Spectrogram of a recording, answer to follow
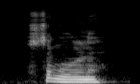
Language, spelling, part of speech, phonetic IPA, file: Polish, szczególny, adjective, [ʃt͡ʃɛˈɡulnɨ], LL-Q809 (pol)-szczególny.wav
